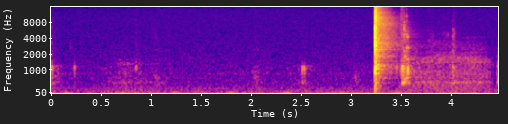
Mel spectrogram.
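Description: A Walther Q5 Match steel-frame competition pistol is dry-fired on an empty chamber: one sharp, close metallic snap of the striker, a brief rattle of the action settling, then near silence.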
